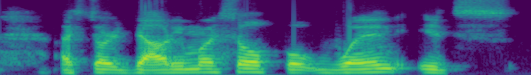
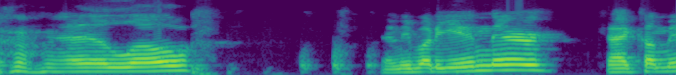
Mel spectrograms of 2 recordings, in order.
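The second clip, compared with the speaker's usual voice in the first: lightly higher "Hello?", a put-on nervous call; mock timid call; 5 semitones higher than usual. Someone knocking on the creepy apartment, in a lightly put-on timid call. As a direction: call into the door pretending to be brave. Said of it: "Just be like".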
